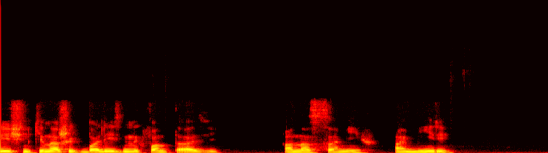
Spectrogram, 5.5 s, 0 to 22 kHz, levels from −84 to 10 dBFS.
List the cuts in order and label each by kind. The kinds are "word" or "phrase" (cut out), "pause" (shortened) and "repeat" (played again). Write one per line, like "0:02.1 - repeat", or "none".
0:02.4 - pause
0:03.8 - pause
